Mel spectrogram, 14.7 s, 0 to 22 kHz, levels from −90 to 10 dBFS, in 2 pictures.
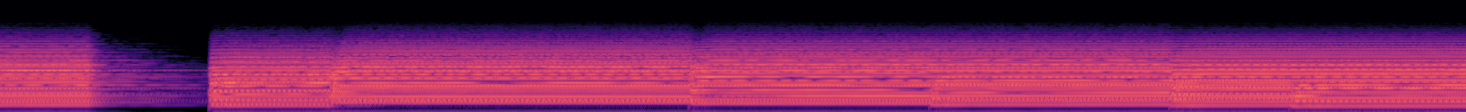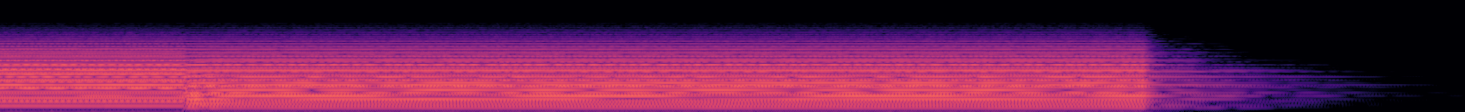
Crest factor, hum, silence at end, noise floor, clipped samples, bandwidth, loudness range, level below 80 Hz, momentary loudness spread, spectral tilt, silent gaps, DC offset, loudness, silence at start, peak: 18 dB; none; 1.25 s; -76 dBFS; under 0.1%; 10 kHz; 2 LU; -74 dBFS; 2 LU; -4 dB/octave; none; 0.1%; -17 LUFS; 0 s; -2 dBFS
